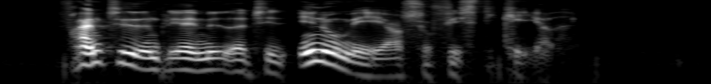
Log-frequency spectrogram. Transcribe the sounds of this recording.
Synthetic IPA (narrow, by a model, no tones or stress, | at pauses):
fʁamt͡sʰiðˠn̩b̥liɐimið̰ˠlɐt͡sʰið̰ˠe̝nume̝ːɐsofisd̥i̥kʰe̝̰ːɐð̞ˠ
